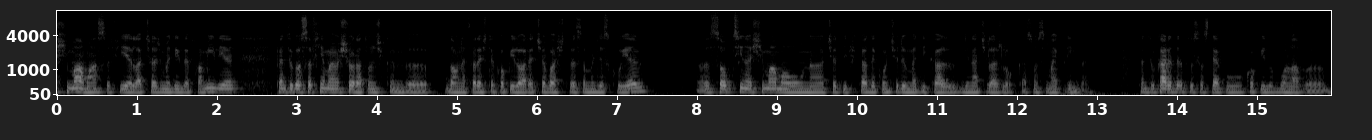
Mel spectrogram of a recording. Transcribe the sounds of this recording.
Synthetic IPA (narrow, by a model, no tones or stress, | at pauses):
ʃimamasəfije̞laːt͡ʃe̞laʃ̬me̞d̪ik̚d̪e̞familije̞ | pe̞nt̪ɾukəosəfije̞majuʃo̞ɾat̪unt͡ʃʲkɨnd̪d̪oamnefeɾe̞ʃt̪e̞ko̞piluaɾe̞t͡ʃe̞vaʃit̪ɾebesəmerd͡ʒe̞skuje̞l | səob̚t̪sinəʃimamaunt͡ʃe̞rt̪ifi̥kat̪̚d̪e̞ko̞nt͡ʃe̞d̪jume̞d̪ikald̪inat͡ʃe̞laʃlo̞̰kːasənuse̞majpɾḭmbe̞̰ | pent̪ɾukaɾe̞d̪ɾe̞p̚t̪ulsəst̪eakuko̞pilubunlaə̰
